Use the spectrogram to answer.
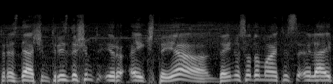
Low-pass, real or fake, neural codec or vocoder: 10.8 kHz; fake; vocoder, 44.1 kHz, 128 mel bands every 256 samples, BigVGAN v2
